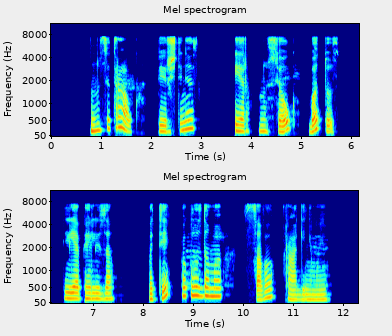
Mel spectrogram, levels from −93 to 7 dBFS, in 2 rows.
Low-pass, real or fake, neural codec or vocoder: 7.2 kHz; real; none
